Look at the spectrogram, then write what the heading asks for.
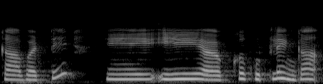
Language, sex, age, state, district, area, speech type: Telugu, female, 30-45, Andhra Pradesh, Vizianagaram, urban, spontaneous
